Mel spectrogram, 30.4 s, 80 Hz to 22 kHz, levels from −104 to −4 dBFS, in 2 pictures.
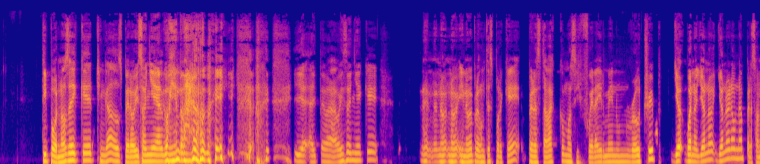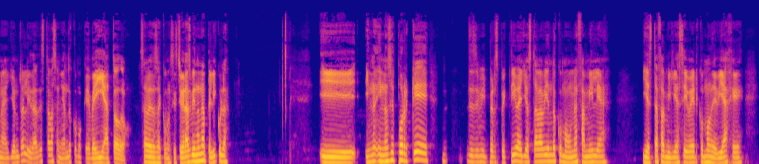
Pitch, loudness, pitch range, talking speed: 145 Hz, -19 LUFS, 135-170 Hz, 180 wpm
